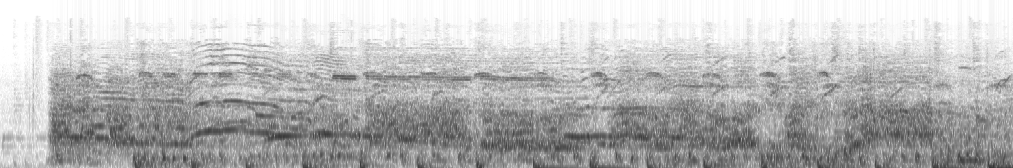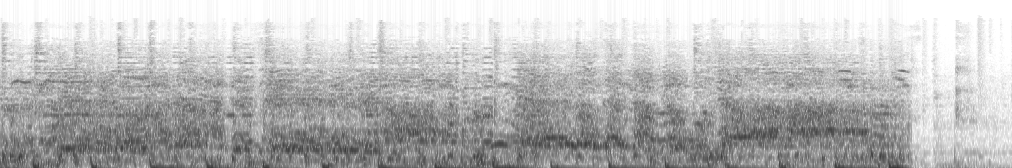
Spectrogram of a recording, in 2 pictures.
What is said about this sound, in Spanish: Si querés escuchamos un poquito de lo que fue el festejo de la gente.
